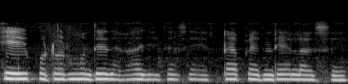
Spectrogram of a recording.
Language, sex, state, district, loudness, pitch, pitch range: Bengali, female, Assam, Hailakandi, -18 LUFS, 235 Hz, 225-245 Hz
